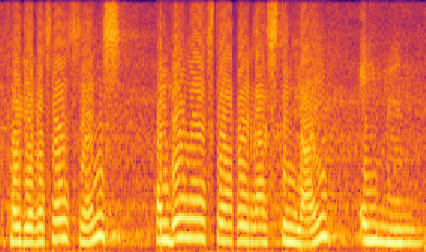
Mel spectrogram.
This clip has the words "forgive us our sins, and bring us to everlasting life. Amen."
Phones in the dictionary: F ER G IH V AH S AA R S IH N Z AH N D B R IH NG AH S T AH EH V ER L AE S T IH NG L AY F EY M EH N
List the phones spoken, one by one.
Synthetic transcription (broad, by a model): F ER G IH V AH S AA L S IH N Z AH N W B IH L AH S T AH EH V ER L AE S T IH NG L AY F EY M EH N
